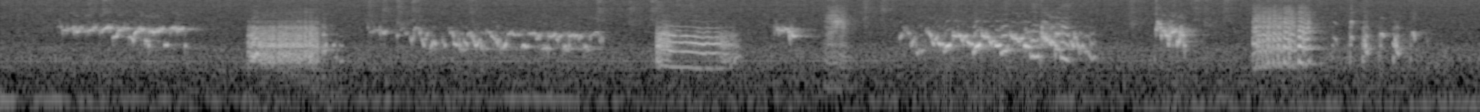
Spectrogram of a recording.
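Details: Budgerigar pouring out a busy warble of trilled chatter, buzzy bursts and a falling laddered note, each phrase short and separated by brief silences.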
